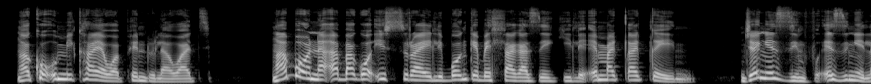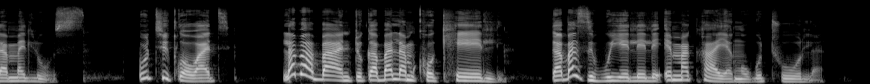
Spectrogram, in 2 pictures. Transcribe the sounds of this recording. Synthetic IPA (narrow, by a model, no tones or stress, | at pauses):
ŋakʰɔumikʰajawapʰendʱulawaːtʰi̥ | ŋaβɔnaʔaβaɣoʔisrajeliβɔŋkʼɛβɛɬaɣazeɣilɛʔɛmaǃaǃeni | nd͡ʒʱɛŋeziɱvʱuʔeziŋɛlamalṵːsi̥ | utʰiǁɔwaːtʰi̥ | laβaβantʼuɣaβalam̩kʰɔkʰeːli | ɣaβaziβujɛlɛlɛʔɛmakʰajaŋoɣutʰuːla̰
